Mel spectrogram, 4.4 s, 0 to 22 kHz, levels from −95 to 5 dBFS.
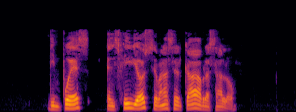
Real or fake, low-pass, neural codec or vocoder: real; 7.2 kHz; none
